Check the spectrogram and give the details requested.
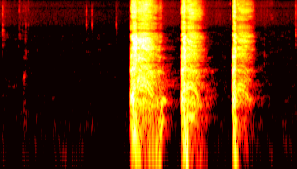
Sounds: Cough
